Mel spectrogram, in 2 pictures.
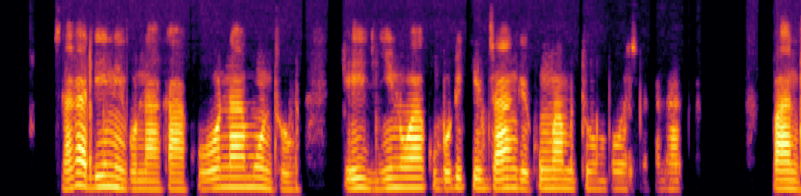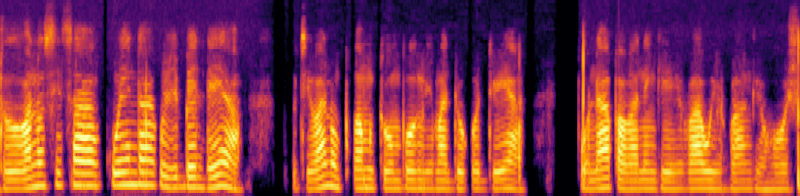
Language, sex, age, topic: Ndau, male, 25-35, health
